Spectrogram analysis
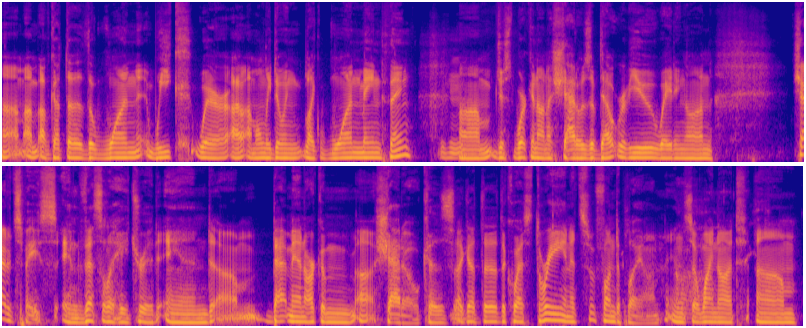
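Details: Adult male speaker; Normal conversational speech.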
